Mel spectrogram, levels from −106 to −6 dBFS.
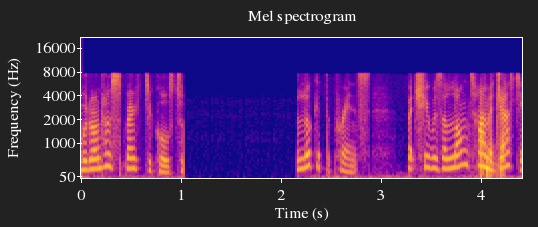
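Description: A speech recording carried over what sounds like G.722 wideband coding, with clean band-limited speech to about 7 kHz that fits the full 64 kbit/s mode, has three faults. At 1.01 s the speech cuts off abruptly and dead silence holds until 2.15 s, a gap of about 1.14 s. This is a playback stall, most likely from the player starving for data or its thread being blocked. A waveform would show a flat line, and a spectrogram a fully blank column. From 2.15 s to the end the speech comes back too fast and too high. This is catch-up at higher speed, with the backlog played at 1.25 times normal rate, which raises the pitch by about four semitones. A spectrogram would show harmonics and formants shifted upward and syllables compressed in time, with the waveform's energy envelope visibly packed tighter. Between 3.97 s and 4.22 s there are pops and short rough bursts with jumpy level. These are bit errors on an ADPCM link, at a modest error rate of roughly one to two percent. 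Each flipped bit throws off the decoder's step size and predictor, so the damage rings on for a few milliseconds. A waveform would show spiky excursions and small amplitude jumps, and a spectrogram would show scattered broadband vertical streaks over the speech.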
